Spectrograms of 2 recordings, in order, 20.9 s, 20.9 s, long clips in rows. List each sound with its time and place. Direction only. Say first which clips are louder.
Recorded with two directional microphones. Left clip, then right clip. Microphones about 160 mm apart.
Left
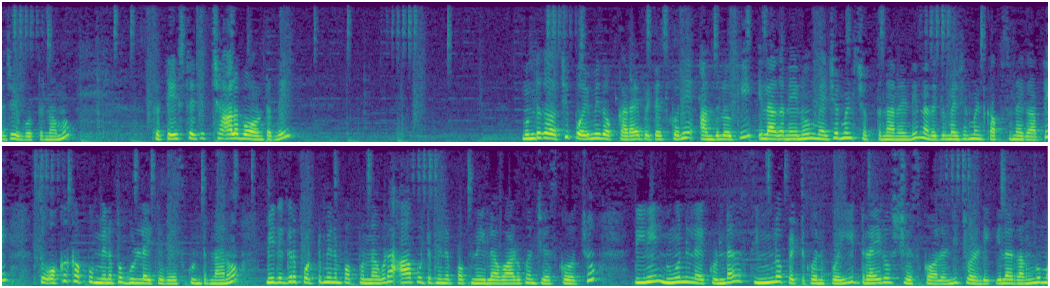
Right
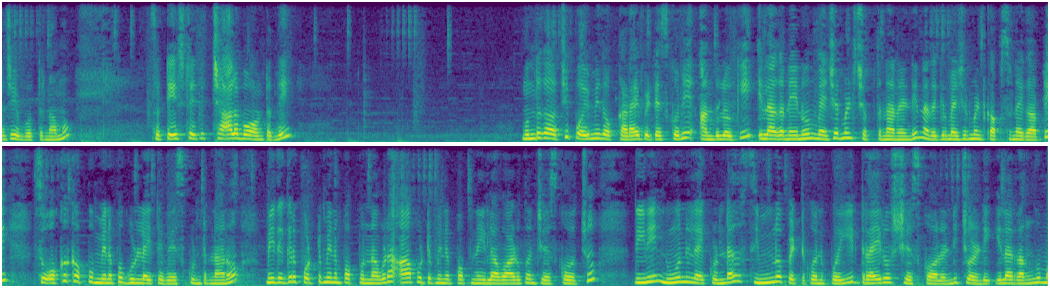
0.0 s a woman's voice: right 5 dB; centre (ahead or behind)
5.2 s a woman's voice: right 4 dB; 5° right (ahead or behind)
6.1 s speech: right 7 dB; 20° right (ahead or behind)
11.5 s a woman's voice: right 6 dB; 25° right (ahead or behind)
